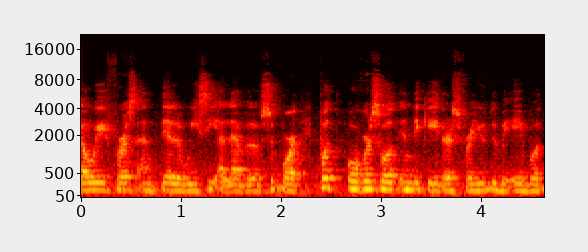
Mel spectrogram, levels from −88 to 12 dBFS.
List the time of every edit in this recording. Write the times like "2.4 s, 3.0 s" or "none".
none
